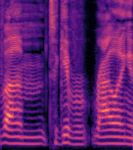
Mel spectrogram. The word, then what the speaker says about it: Rowling: So, like, well, and also to give Rowling and Meyer and everybody some credit. I think I'm mispronouncing. It's Rowling Rhymes with Bowling.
